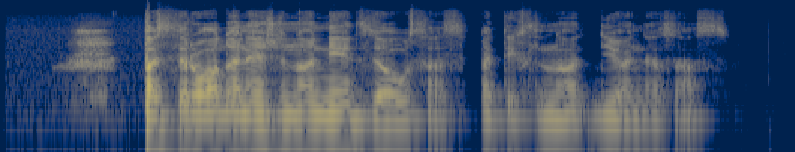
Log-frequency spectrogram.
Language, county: Lithuanian, Šiauliai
